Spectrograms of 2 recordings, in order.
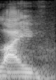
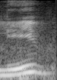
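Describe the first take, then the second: First: The vowel is long, as in 'five'. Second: The vowel is short, as in 'give'. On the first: It means happening in real time at an event. "আর একটা হলো লাইভ" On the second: It means to reside somewhere. "একটা হলো লিভ"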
